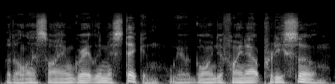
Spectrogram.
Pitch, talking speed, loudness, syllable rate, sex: 85 Hz, 250 wpm, -18 LUFS, 6.6 syllables/s, male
